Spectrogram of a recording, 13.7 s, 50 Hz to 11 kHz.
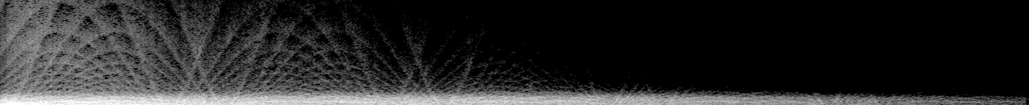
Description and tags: Torpedo launch underwater 2
This launch is a modified version of Torpedo launch underwater, it has some more phaser added to create the sound of the water sounds.
projectile, fire, explosion, torpedo, rocket, launch, missile, blast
